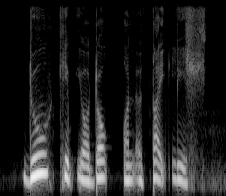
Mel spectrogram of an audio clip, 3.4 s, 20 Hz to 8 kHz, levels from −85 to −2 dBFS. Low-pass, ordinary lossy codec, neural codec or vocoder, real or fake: 7.2 kHz; none; none; real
